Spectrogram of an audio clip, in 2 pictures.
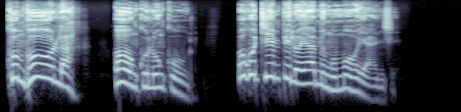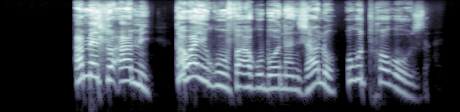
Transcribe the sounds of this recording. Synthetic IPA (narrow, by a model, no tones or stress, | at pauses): kʰumbʱula | ɔwoŋkʼuluŋkʼuːlu | uɣutʰiːmpʼilɔjamiŋumɔja̰nd͡ʒʱɛ | amɛɬɔʔami | ɣawajiɣufaːɣuβɔnand͡ʒʱalɔuɣutʰɔɣɔːza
